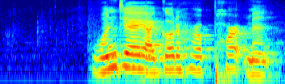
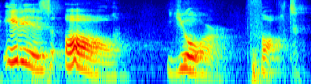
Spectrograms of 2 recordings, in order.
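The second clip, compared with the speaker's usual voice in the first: louder, slow accusing inner voice; lightly voiced scolding conscience; a hint of harsh inner critic; 5 dB louder than usual. Inner voice blaming him.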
